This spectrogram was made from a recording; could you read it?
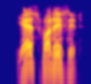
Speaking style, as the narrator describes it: he said irritably

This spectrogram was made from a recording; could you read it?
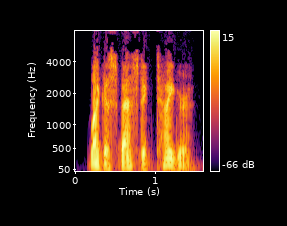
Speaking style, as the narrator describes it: Pitt said

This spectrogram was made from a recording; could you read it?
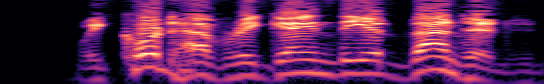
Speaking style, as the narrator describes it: Darius sputtered in pure rage

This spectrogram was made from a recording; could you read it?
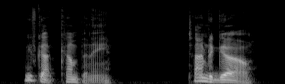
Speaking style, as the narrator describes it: Speaking calmly, said

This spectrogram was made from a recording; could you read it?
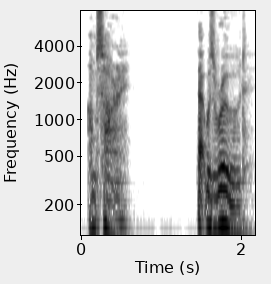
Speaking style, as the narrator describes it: whispered

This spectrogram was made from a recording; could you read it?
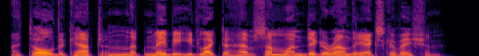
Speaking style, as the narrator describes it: Speaking in a low tone so Nina wouldn't hear, he said

